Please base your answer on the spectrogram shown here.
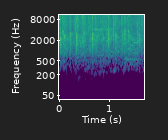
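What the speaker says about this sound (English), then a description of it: "So we just want to give our panelists a round of applause." Audience applause for panelists at an EdTech meetup, a steady patter of many hands clapping close by, brief and even throughout.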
